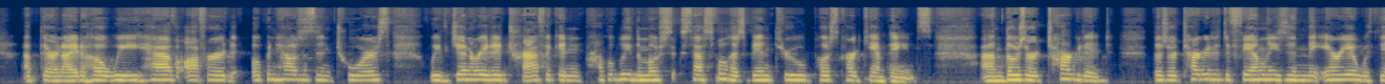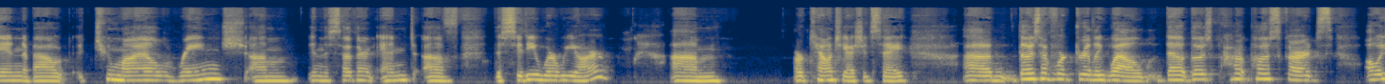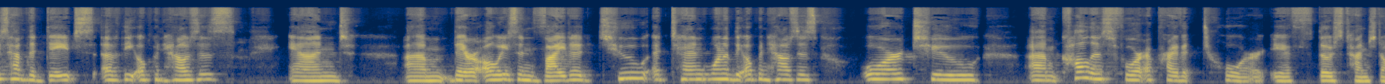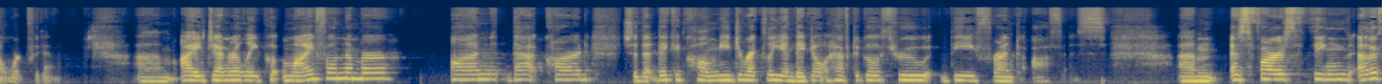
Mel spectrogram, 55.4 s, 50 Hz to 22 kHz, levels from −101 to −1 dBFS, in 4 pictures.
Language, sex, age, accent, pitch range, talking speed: English, female, 40-59, American, 175-210 Hz, 145 wpm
